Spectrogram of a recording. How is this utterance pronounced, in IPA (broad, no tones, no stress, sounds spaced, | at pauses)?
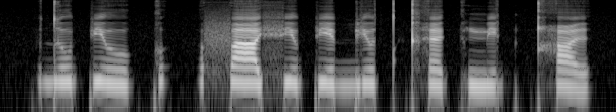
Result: d u pʲ u k | f a fʲ u pʲ e bʲ u t kʰ ɛ k mʲ e k qʰ ɪ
